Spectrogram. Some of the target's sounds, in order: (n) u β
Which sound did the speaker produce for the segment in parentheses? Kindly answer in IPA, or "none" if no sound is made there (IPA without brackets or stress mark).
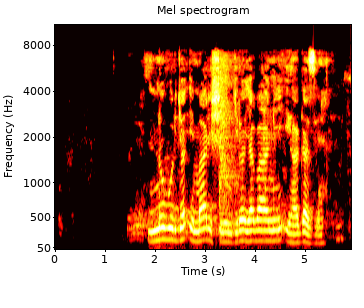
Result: n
